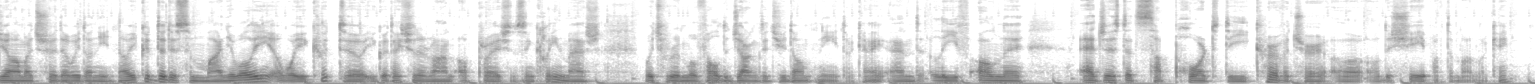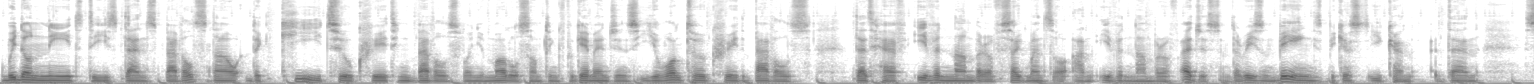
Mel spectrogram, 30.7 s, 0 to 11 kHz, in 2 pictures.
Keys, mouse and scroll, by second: 0.9 alt+shift+middle click, 1.8 shift+middle click, 2.8 shift+middle click, 3.1 Tab, 3.4 q, 4.6 Tab, 5.4 click, 5.9 Tab, 6.6 middle click, 7.4 middle click, 7.9 middle click, 9.1-10.4 middle drag, 11.6 shift+middle click, 12.9-14.3 shift+middle drag, 14.7 middle click, 15.7 alt+shift+click, 17.1 alt+shift+click, 21.0 shift+middle click, 28.6 middle click, 29.8 shift+click.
